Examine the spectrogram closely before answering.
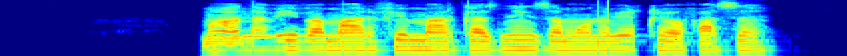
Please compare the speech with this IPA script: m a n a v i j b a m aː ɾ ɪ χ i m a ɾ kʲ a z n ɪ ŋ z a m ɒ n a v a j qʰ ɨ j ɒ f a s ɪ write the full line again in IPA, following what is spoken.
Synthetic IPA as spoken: m a n a v i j v a m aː ɾ ɪ f i m a ɾ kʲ a z n ɪ ŋ z a m ɒ n a v i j qʰ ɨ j ɒ f a s ɪ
